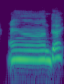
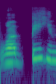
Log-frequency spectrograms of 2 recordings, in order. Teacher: ربی میں را موٹا پڑھا جائے گا، باقی سب باریک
